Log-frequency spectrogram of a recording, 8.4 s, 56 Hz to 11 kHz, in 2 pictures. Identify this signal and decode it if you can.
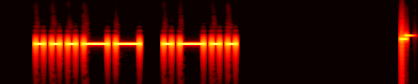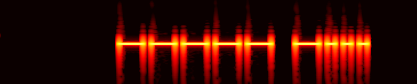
Morse code, heard as a keyed tone, about 15 wpm, 700 Hz. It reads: 3 L 0 B
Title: Single-Letter Single-Number 15wpm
